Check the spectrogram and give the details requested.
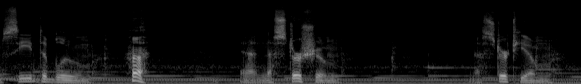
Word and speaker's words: nasturtium: Yeah, nasturtium. Nasturtium. I've heard people mispronounce it and they say nasturtium. It's not nasturtium.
